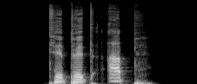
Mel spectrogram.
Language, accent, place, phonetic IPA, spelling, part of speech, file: German, Germany, Berlin, [ˌtɪpət ˈap], tippet ab, verb, De-tippet ab.ogg
- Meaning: second-person plural subjunctive I of abtippen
